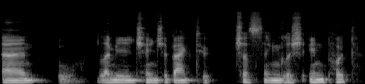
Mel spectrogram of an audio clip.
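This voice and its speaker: Low-voiced man giving an informal workshop. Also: flat delivery, a little slow. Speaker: workshop presenter, font creator. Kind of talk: informal software demonstration, explaining.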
